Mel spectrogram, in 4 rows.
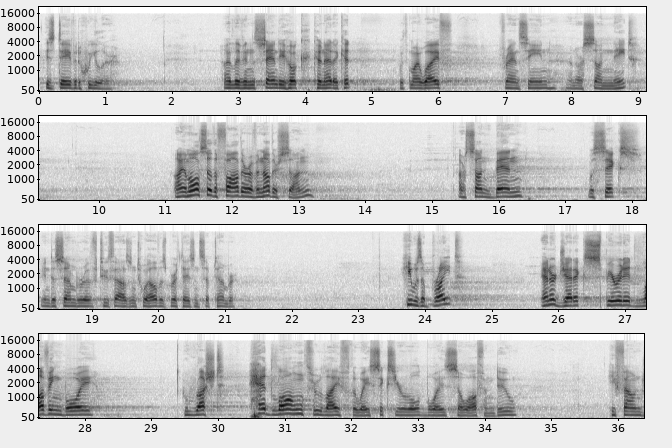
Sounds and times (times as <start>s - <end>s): Male speech, man speaking: 0.0s - 1.2s, 2.8s - 4.7s, 5.4s - 6.2s, 6.9s - 9.1s, 11.1s - 13.3s, 15.4s - 16.5s, 17.4s - 21.2s, 23.7s - 24.6s, 25.8s - 28.2s, 29.4s - 34.5s, 35.9s - 36.3s.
